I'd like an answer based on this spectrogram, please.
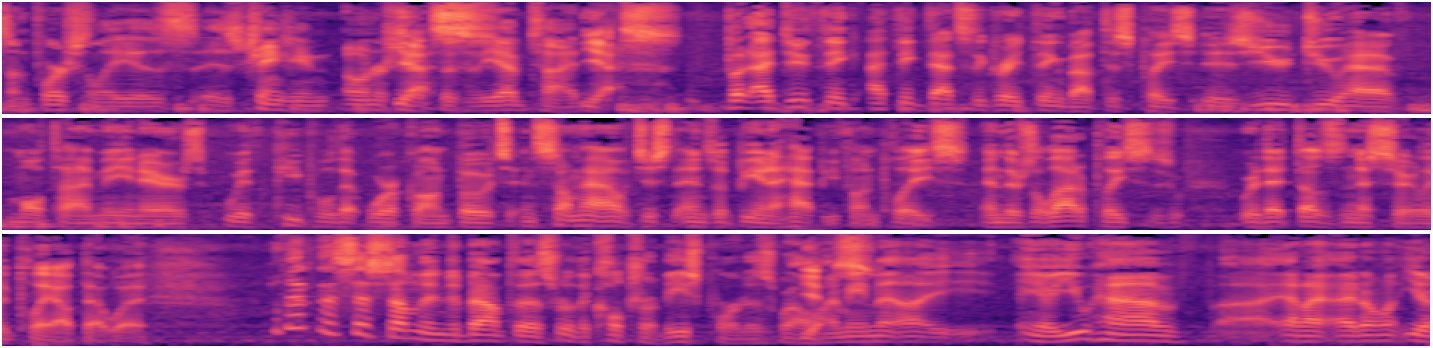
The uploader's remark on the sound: Today, we sit down outside of Davis' Pub.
